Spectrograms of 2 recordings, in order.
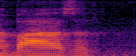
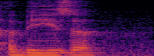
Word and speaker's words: Ibiza: That just hit like a roll in a biza. – Like a roll in a what? – Ibiza.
